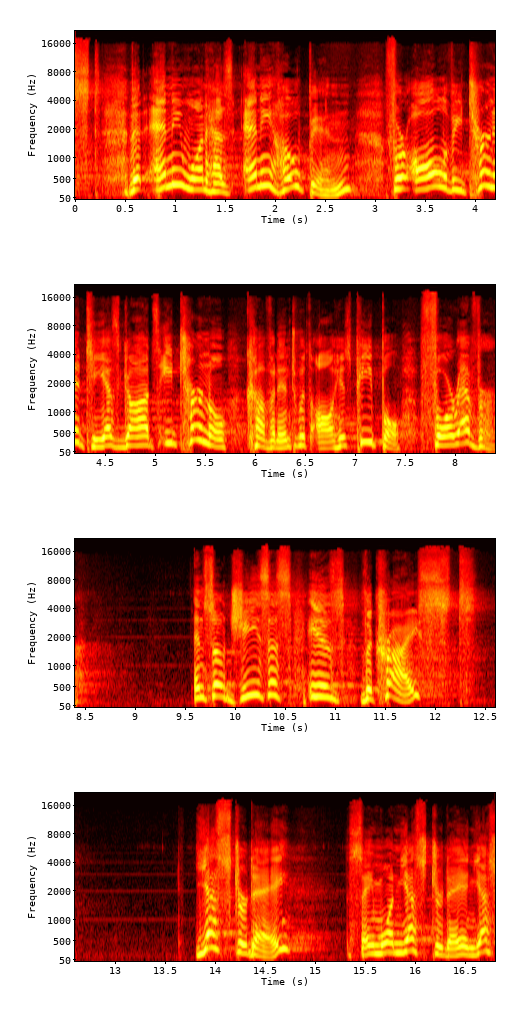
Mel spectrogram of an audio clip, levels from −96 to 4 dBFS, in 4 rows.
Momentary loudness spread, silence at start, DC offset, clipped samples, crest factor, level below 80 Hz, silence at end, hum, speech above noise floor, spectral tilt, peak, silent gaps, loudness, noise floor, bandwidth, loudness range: 9 LU; 0 s; under 0.1%; under 0.1%; 18 dB; -64 dBFS; 0 s; none; 47 dB; -4.5 dB/octave; -4 dBFS; none; -21 LUFS; -67 dBFS; 18 kHz; 3 LU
